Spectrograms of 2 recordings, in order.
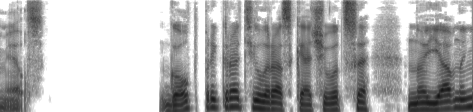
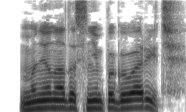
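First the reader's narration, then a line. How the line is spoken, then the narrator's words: Curt, clipped. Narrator (Russian): отрывисто произнес Голд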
